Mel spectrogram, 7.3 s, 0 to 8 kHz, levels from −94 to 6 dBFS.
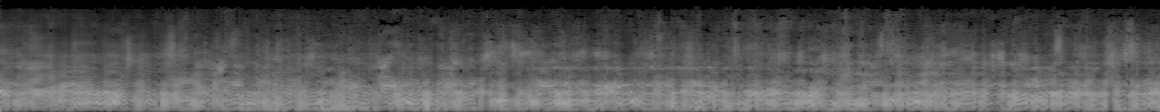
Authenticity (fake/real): fake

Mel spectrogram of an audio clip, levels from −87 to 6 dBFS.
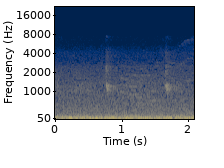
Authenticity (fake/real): fake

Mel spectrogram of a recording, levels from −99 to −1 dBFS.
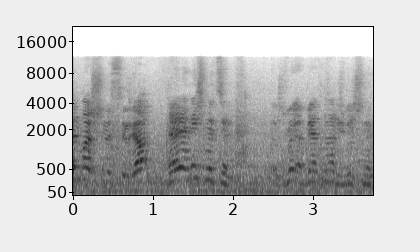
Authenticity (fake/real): real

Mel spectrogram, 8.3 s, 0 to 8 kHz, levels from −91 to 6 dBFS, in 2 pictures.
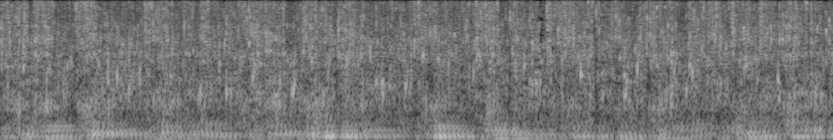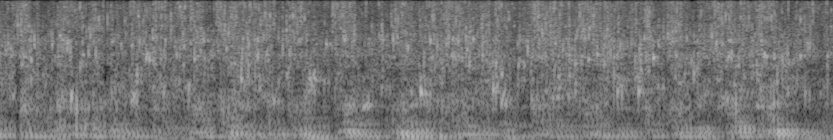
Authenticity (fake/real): real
